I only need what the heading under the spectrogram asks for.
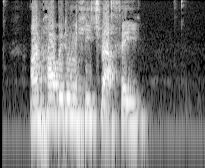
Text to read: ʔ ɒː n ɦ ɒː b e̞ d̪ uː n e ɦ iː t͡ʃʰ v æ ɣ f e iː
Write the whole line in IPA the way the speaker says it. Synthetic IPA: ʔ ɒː n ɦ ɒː b e̞ d̪ uː n e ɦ iː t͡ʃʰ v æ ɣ f e iː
